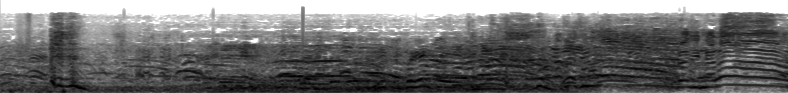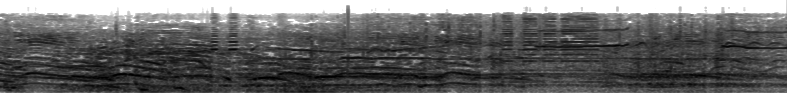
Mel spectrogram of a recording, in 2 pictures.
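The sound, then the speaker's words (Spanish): A large crowd in Mexico cheers and shouts continuously as armed cartel armored vehicles parade past, many overlapping voices whooping and yelling "Puro Sinaloa" and "arriba Sinaloa", with a brief swell of excited cries in the middle and constant babble throughout. “aplauden y vitorean la presencia del cártel de Sinaloa”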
